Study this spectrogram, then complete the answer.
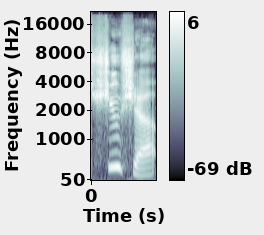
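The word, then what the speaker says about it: Xuxa: It's It's pronounced Shusha, but it's spelled XA.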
